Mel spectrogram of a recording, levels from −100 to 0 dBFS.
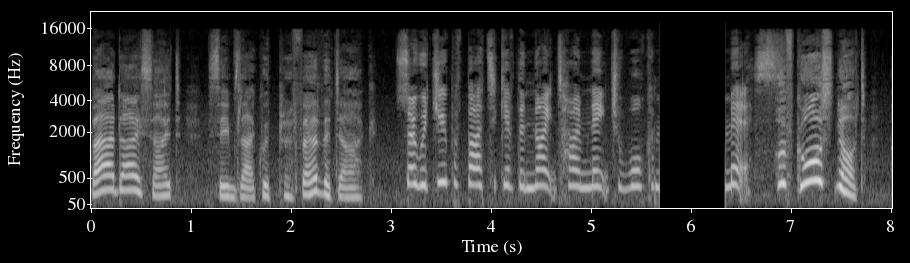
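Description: A rebuffering stall interrupts the audio from 5.69 s to 6.35 s. The playback drops to complete silence for about 0.66 s, then picks up exactly where it broke off. The player had exhausted the audio it had already downloaded and had to wait for more data to arrive before continuing. Because the stream simply pauses rather than skipping ahead, no material is missing, but the gap adds 0.66 s to the running time.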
